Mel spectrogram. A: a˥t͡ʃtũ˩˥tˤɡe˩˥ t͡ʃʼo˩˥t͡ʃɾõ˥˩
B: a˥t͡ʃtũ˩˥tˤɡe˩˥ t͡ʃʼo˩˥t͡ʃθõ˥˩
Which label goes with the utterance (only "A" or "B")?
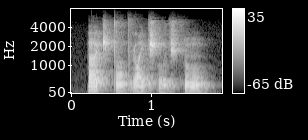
B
